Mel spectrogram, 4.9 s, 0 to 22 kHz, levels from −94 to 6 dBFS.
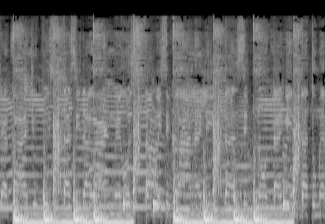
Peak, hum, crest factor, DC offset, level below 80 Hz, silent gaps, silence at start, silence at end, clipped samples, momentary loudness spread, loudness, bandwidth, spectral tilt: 0 dBFS; none; 12 dB; under 0.1%; -14 dBFS; none; 0 s; 0 s; under 0.1%; 4 LU; -13 LUFS; 16.5 kHz; -4.5 dB/octave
